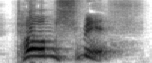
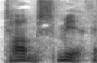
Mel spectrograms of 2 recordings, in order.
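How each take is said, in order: First: High, full-voiced shout to someone far off; high-pitched, hailing yell; loud calling out. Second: Said in the usual way. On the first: A narrator's reading. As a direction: holler it as loud as you can. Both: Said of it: "calls out as loud as he could".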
